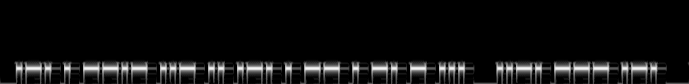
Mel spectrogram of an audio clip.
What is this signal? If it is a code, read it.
Morse code, heard as a keyed tone, about 25 wpm, 750 Hz. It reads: REQUIREMENTS FOR
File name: Archive / 25 WPM / 25WPM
